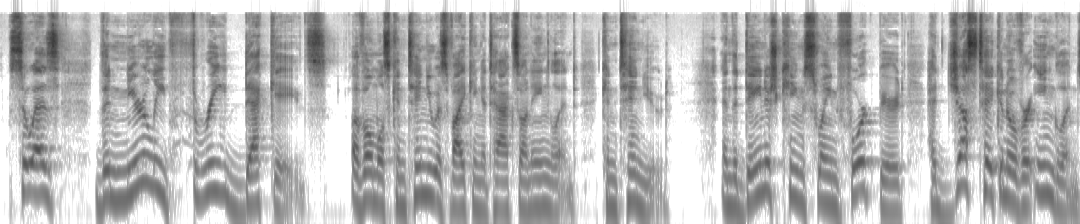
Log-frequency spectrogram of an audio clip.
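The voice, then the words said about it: Twangy American Midwestern drawl. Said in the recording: “my twangy American Midwestern drawl”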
